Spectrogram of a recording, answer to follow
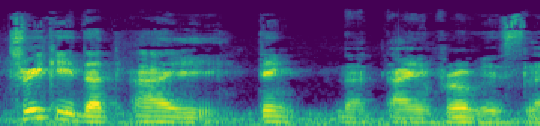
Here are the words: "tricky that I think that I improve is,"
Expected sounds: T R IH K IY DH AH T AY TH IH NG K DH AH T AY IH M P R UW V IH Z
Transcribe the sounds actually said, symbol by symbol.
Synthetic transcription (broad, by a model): T R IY K IY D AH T AY T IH NG K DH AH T AY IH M P R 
